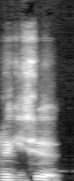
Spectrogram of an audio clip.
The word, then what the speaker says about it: Regisseur: decir director de cine, pero no se pronuncia como si fuera una palabra alemana, sino que creo que es del francés. Entonces suena Regisseur, der Regisseur ¿ya?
